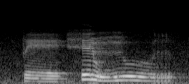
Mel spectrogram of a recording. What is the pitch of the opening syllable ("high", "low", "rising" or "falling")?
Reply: low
